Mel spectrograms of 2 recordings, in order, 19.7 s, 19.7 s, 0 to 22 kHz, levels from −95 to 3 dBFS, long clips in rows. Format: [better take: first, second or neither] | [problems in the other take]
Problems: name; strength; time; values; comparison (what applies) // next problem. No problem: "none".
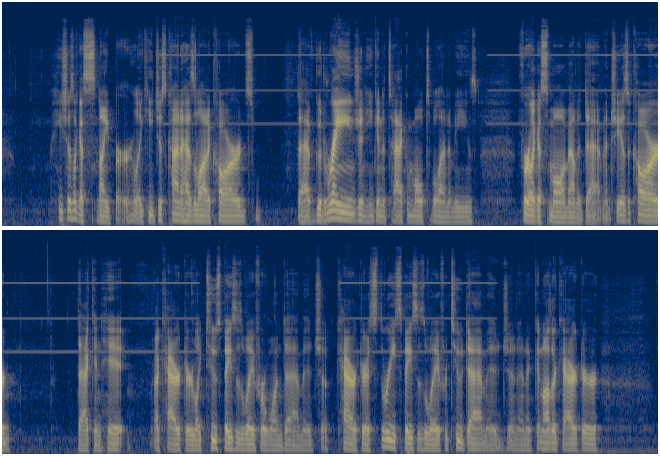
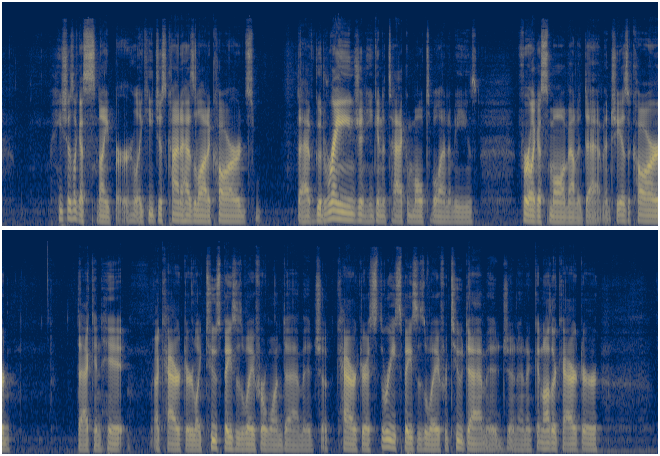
second | high-pitched whine; faint; from 2.5 to 5 s, from 7.5 to 13 s and from 15 to 17 s; 8.5 kHz, 25 dB below the speech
